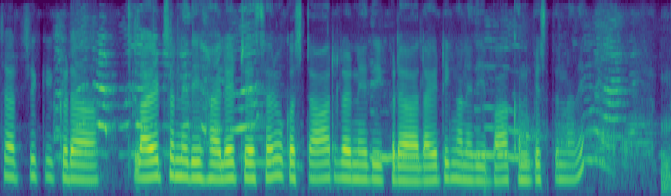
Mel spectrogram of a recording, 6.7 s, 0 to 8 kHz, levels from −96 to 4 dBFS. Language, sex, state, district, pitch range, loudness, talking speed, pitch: Telugu, female, Andhra Pradesh, Annamaya, 180-205 Hz, -18 LUFS, 125 wpm, 190 Hz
